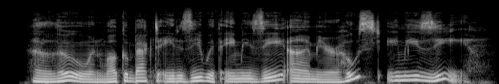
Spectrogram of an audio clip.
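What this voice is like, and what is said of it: Husky congested voice from a cold. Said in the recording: “You like my sexy, I've got a cold voice? ... the phlegm in my throat ... with the runny nose”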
